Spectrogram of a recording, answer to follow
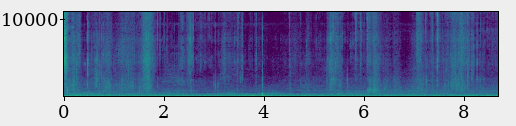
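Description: Footsteps crunching slowly over dry mulch and dead leaves, faint crunches about once a second over a steady low rumble.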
